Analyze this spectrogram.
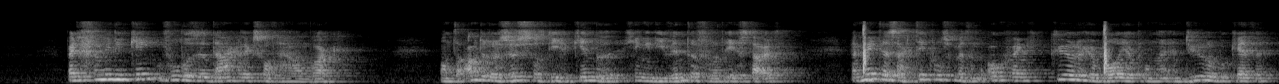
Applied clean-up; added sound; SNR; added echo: none; Clapping; 2 dB; reverberation time 0.9 s.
